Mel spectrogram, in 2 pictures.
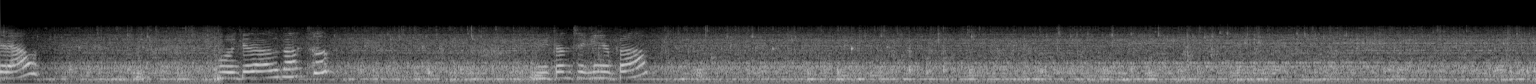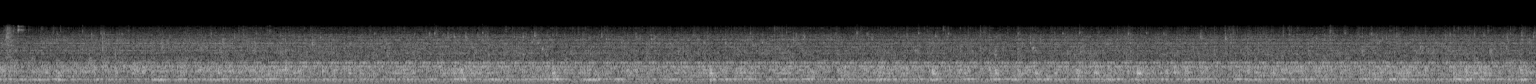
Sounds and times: Speech: 0.0 - 0.5, 2.1 - 3.4, 5.3 - 6.6.

